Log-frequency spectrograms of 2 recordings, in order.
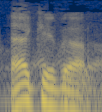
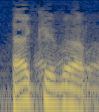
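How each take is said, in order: No difference in how they are said.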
